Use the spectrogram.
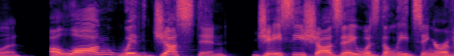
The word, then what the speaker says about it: Chasez: It is JC Chasez.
